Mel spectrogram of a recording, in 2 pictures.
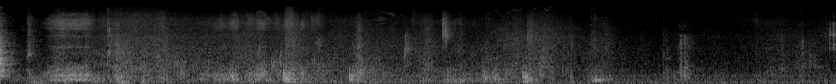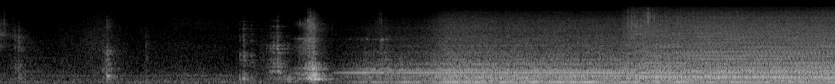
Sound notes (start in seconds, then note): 13.7 motor whirring; 14.5 soft whirring noise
